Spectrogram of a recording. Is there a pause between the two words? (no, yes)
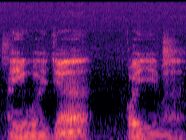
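yes. There is a short pause between the words. The speaker calls it right. "ini dihentikan sejenak dua detik"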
